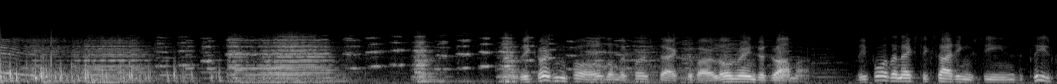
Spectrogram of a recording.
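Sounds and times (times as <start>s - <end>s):
horses galloping off: 0.0s - 3.4s
orchestral music bed: 0.0s - 8.4s
speech: 5.2s - 10.5s.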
